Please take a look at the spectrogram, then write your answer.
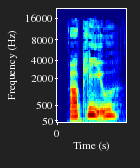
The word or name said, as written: oplive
